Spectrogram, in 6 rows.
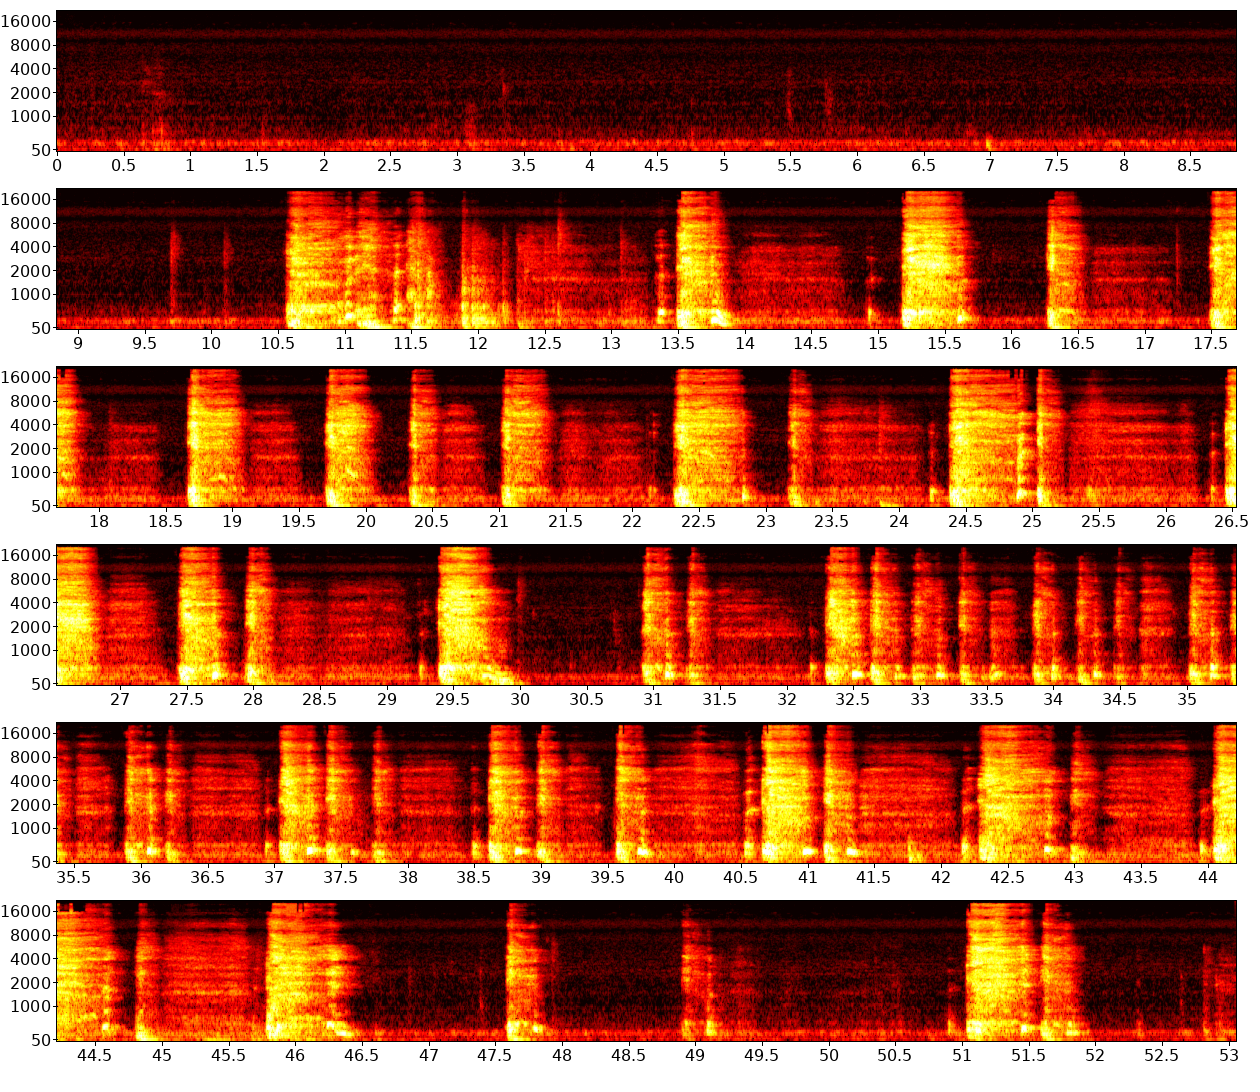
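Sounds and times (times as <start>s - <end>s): woman coughing: 10.6s - 12.0s, 13.4s - 14.0s, 15.2s - 16.6s, 17.5s - 17.9s, 18.7s - 19.1s, 19.7s - 21.4s, 22.4s - 23.4s, 24.4s - 25.3s, 26.4s - 26.9s, 27.5s - 28.2s, 29.3s - 30.0s, 30.9s - 31.4s, 32.2s - 36.4s, 37.0s - 37.9s, 38.5s - 39.9s, 40.6s - 41.4s, 42.2s - 43.2s, 44.0s - 45.0s, 45.8s - 46.5s, 47.6s - 48.0s, 51.0s - 52.0s.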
